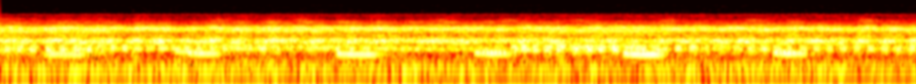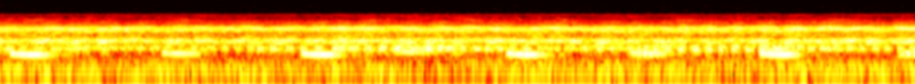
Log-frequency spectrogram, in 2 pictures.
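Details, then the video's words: Forest frogs calling: brief low croaks repeat in a steady rhythm about twice a second, layered over an unbroken, buzzing chorus of many callers. "Noisy Frog Sound in the Forest"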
